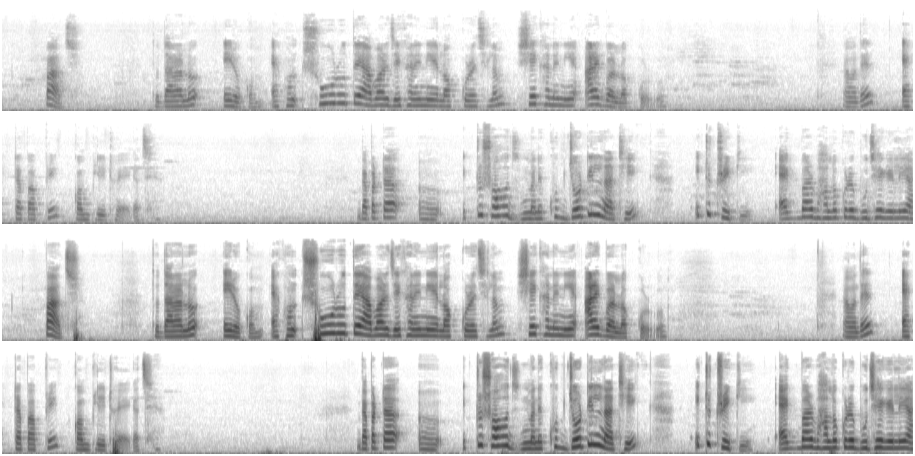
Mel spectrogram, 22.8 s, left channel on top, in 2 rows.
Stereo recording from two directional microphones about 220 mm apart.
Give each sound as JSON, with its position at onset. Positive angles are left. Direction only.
{"t": 0.6, "sound": "a woman's voice", "side_deg": -45}
{"t": 1.9, "sound": "a woman's voice", "side_deg": -45}
{"t": 10.5, "sound": "a woman's voice", "side_deg": -45}
{"t": 15.9, "sound": "a woman's voice", "side_deg": -45}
